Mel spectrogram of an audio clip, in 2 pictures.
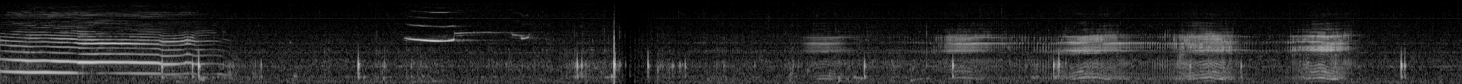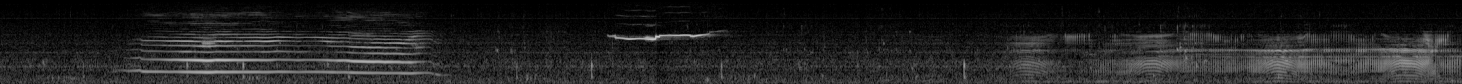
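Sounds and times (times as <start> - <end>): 
humpback whale singing in Tonga: 0.0 - 2.4, 4.0 - 5.4, 8.0 - 13.7, 15.7 - 19.2, 20.7 - 22.0, 24.6 - 29.2.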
